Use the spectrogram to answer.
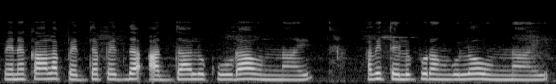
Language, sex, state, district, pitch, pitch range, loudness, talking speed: Telugu, female, Telangana, Hyderabad, 235 Hz, 225-245 Hz, -18 LUFS, 110 wpm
